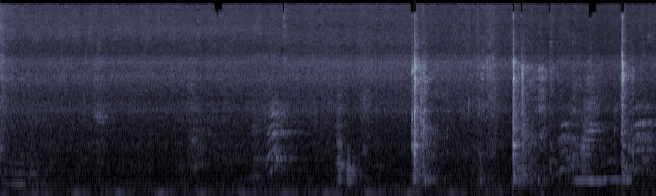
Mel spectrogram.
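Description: A faint sizzle comes from a frying pan of egg tarka with dal and Maggi masala, broken by spoon stirring and scraping and three sharper metallic taps toward the end.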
